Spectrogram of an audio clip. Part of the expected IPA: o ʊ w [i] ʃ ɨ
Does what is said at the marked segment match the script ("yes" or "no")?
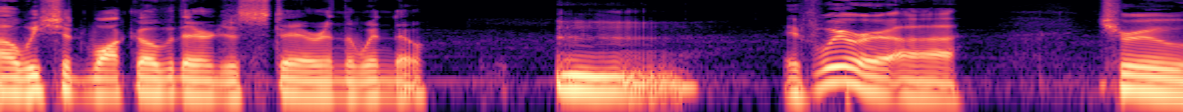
yes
